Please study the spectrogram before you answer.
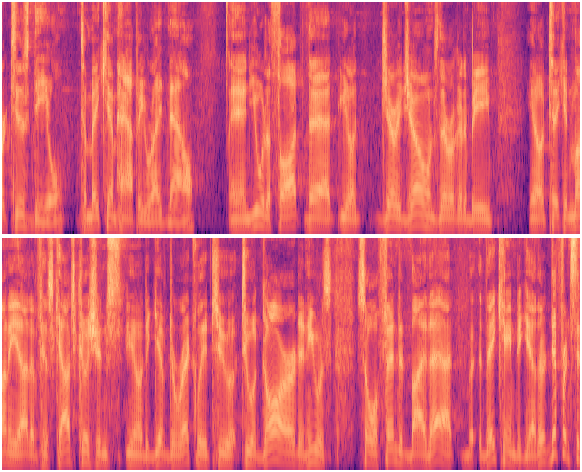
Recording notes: Live From Twin Peaks. As well as by taking a call on the Colts!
